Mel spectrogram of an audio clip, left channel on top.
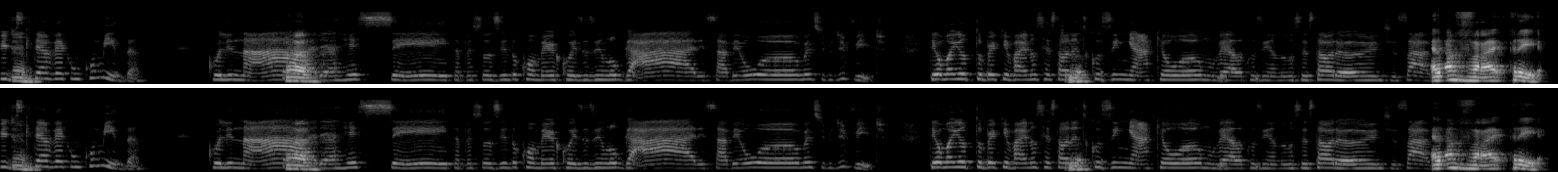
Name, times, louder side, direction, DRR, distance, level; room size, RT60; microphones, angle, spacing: voice 1, 0.0-1.4 1.8-1.9 2.1-14.3, equal, 5° right, 1.1 m, -40 dB
voice 2, 2.8-3.2 10.7-10.9 14.3-15.4, left 5 dB, 30° left, 0.4 m, -26 dB
8.2 x 4.9 x 2.8 m
head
